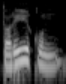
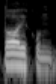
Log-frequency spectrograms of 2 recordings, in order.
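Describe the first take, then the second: First: The second vowel is drawn out long. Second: The first vowel is drawn out long. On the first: It means a road. The speaker calls it wrong. "আমি যদি উচ্চারণ করি তরিকুন, তাহলে এটা ... রাস্তা হয়ে যাবে" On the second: It is a person's name. The speaker calls it right. "এগুলো উচ্চারণ করার সময় বলতে হবে তরিকুন"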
